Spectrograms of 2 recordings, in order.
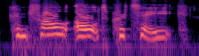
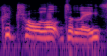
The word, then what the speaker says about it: Control Alt Critique: It's Control Alt Critique, not Control Alt Delete as I always call it.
